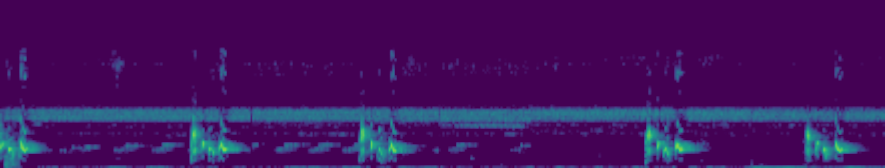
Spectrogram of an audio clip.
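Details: Sooty-headed bulbul singing briskly, meant to prompt replies from other birds: five bright bubbly phrases, each a rapid cluster of chirps sliding downward, at irregular intervals, with a steady faint high-pitched hum underneath.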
